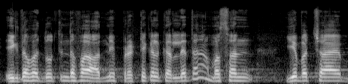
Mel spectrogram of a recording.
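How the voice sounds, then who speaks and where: Brief: male religious scholar, fairly high voice, animated storyteller, long studio reverb. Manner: lively storytelling with folksy examples. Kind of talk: televised religious talk.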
